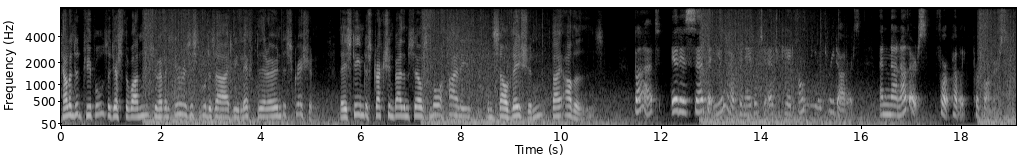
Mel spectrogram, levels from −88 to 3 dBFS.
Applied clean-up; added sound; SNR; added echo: none; Boom; 7 dB; none.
